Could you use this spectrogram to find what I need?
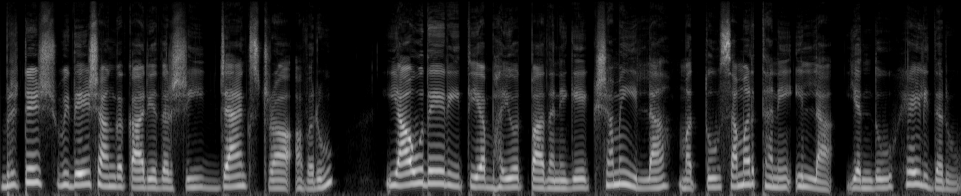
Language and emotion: Kannada, neutral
